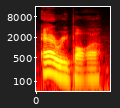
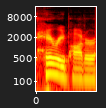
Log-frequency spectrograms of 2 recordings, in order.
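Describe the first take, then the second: First: "Harry" said without the H, British-style; dropped H. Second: Said in the usual way. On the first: Shown as a demonstration. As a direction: say "Harry Potter" as 'Arry Pottah. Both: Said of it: "Brits didn't pronounce the H".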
